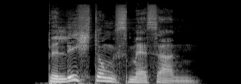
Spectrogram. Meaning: dative plural of Belichtungsmesser
- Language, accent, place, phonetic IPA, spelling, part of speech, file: German, Germany, Berlin, [bəˈlɪçtʊŋsˌmɛsɐn], Belichtungsmessern, noun, De-Belichtungsmessern.ogg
